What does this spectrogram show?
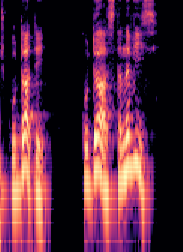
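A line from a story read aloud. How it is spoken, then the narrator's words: Shout. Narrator (Russian): успел лишь крикнуть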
